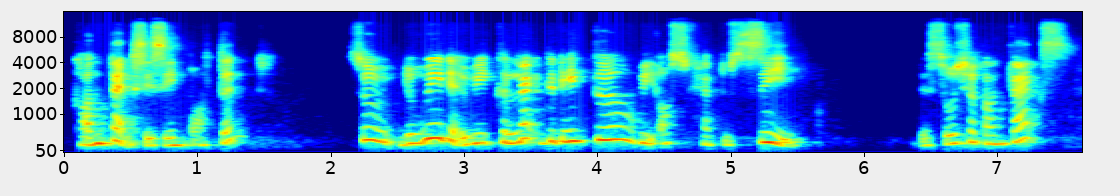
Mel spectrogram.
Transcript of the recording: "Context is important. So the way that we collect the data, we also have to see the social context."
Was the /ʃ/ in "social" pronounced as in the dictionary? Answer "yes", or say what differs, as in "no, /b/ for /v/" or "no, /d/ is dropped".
yes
